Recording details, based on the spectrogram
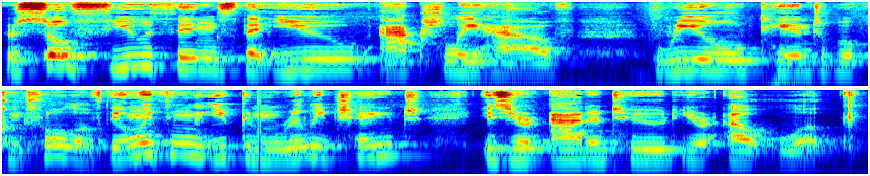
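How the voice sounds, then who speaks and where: A young man with an Oklahoma accent and a slightly high voice chats on a podcast. He is informal and candid, reflecting as he talks. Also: normal speed. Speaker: podcast co-host. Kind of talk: casual podcast chat.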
